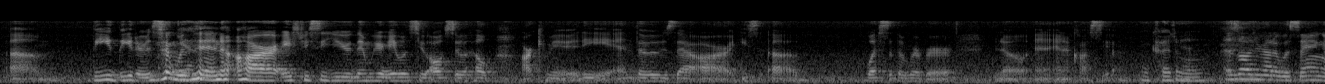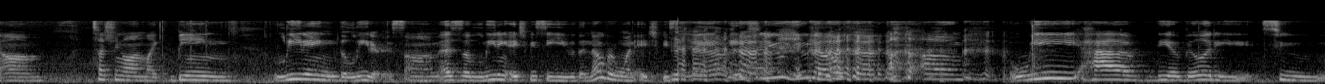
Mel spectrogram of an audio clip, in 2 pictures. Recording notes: We were speaking together during a break at a Smithsonian conference for Women Environmental Leaders.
